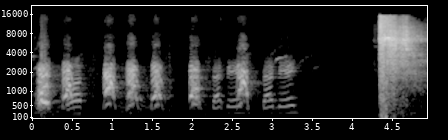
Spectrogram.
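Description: Hunting dog barking during a wild boar hunt, several quick yipping barks in bursts at close range, followed by a pause and a loud sharp noise at the end.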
